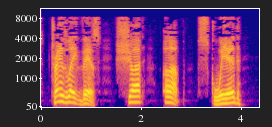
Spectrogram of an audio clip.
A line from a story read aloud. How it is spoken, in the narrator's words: I said slowly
